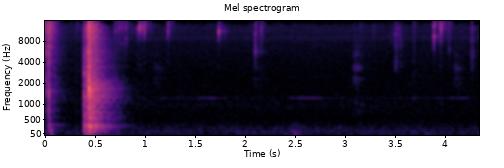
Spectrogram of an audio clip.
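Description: A single loud knock or thump about half a second in, dying away quickly, followed by near silence.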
